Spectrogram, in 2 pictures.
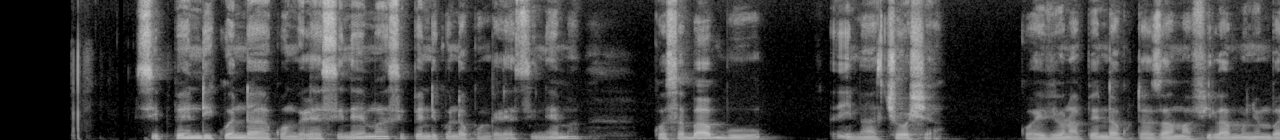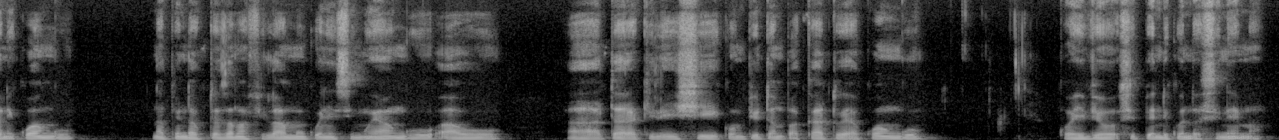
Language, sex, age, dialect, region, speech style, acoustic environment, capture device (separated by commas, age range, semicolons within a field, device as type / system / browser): Swahili, male, 25-34, Tanzania - Dar es Salaam, Tanzania, tired, silence, mobile / Linux / Chrome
